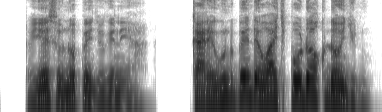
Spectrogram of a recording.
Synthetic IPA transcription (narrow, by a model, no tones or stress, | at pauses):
tɔjes̬unopeɲd͡ʒoɡɪnɪja | kaɾɛundbendewat͡ʃpodɔkdoɲd͡ʒnu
